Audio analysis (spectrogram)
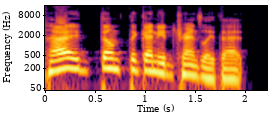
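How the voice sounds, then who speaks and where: Storybook adult mare, played by a man: raised pitch, casual, easygoing, playful. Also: big pitch swings, moderate pace, a bit bright, clear, resonant tone, no room sound, clean studio sound.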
